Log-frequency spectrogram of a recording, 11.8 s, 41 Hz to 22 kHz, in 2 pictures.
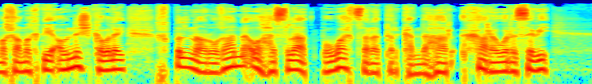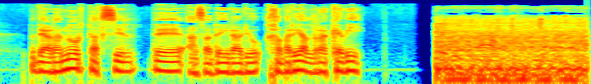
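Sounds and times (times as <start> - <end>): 
speech: 0.0 - 9.6
crowd babble: 10.3 - 11.8
vehicle engine rumbling as a car stuck in mud is pulled out: 10.3 - 11.8.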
